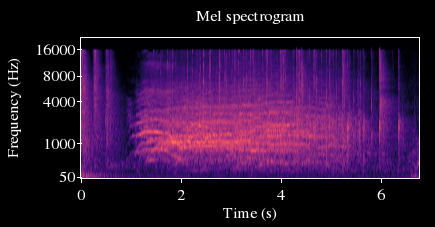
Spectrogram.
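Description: An audience cheers and shouts.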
